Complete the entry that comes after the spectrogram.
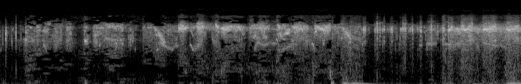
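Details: A dense swallow chorus: many high, sliding, squeaky notes and chirps overlapping continuously, with faint low thumps.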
